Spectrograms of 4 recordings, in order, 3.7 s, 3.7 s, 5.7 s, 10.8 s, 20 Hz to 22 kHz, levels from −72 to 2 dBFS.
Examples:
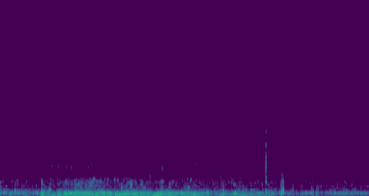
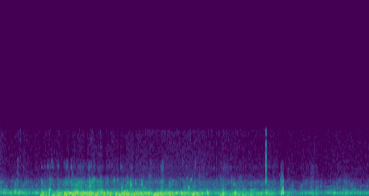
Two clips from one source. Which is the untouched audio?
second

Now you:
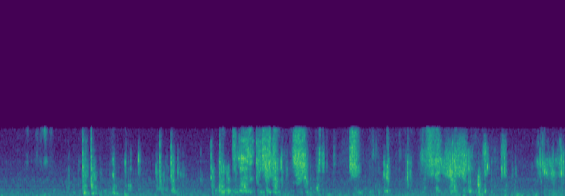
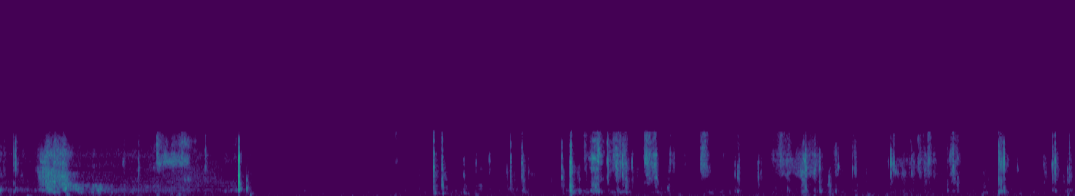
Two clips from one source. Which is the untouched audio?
first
